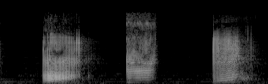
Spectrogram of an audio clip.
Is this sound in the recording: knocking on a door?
no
